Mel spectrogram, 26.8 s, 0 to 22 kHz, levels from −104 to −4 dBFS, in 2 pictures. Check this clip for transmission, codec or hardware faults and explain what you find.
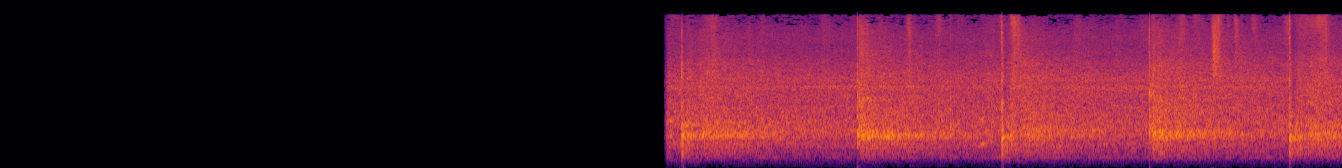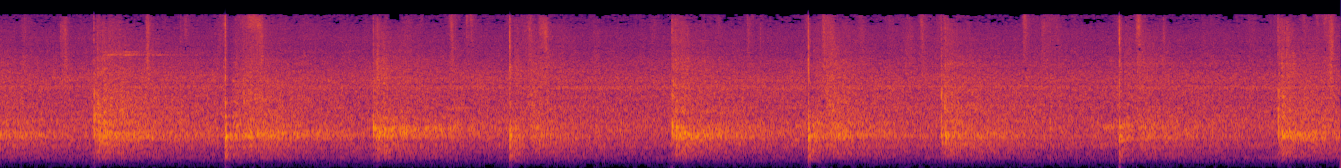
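One codec fault is present. At 6.67 s, compressed frames skipped: a few frames were missing or refused by the decoder, so the sound jumps ahead roughly a tenth of a second.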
